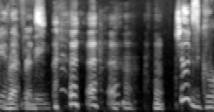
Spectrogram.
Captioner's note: laughing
